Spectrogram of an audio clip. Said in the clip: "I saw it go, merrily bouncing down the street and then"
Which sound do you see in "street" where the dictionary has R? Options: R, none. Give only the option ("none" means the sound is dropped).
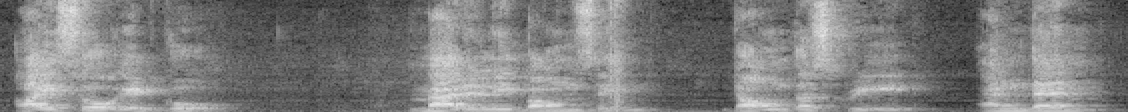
R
